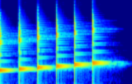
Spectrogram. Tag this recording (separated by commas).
Percussion, Musical instrument, Mallet percussion, Music, Marimba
